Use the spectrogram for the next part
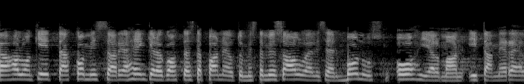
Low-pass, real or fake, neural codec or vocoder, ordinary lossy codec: none; real; none; none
